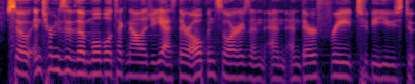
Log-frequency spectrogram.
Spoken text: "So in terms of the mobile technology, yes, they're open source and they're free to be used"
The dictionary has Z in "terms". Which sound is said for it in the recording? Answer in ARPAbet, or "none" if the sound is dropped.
Z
